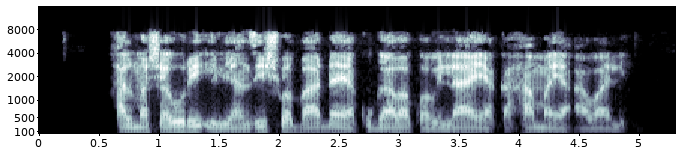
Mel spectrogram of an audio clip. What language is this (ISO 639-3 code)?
swa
